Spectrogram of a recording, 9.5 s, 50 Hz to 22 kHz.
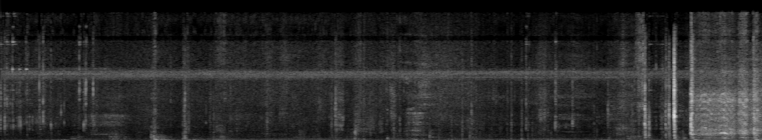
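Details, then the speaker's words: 2008 GMC Sierra, warm restart 20 minutes after driving, new gas cap and mass airflow sensor didn't help: long, labored cranking, slow to catch; hard starting when warm (usually fine in the morning), owner suspects a clogged fuel filter inside the fuel pump. "so usually it usually cranks good in the morning but then if you drive it around for a little while it has a hard time cranking"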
